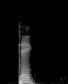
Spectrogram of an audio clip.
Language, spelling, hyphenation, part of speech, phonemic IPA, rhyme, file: Dutch, tik, tik, noun / verb, /tɪk/, -ɪk, Nl-tik.ogg
- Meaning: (noun) 1. tick (a kind of sound) 2. tap 3. slap 4. little bit (In: "een tikje meer"); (verb) inflection of tikken: first-person singular present indicative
